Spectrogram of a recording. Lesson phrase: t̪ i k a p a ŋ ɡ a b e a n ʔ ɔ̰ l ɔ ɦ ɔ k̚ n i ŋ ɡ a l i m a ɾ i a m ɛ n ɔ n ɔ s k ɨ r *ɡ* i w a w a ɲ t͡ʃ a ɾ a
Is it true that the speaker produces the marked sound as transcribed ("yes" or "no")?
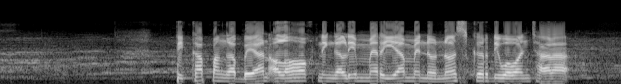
no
